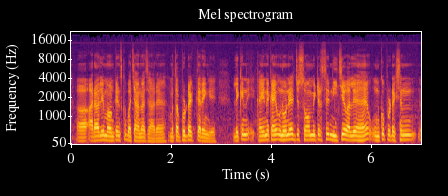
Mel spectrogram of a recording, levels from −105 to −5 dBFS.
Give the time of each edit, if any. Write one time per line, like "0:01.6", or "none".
none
